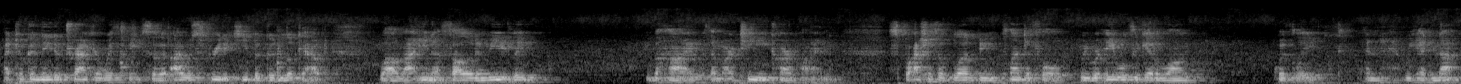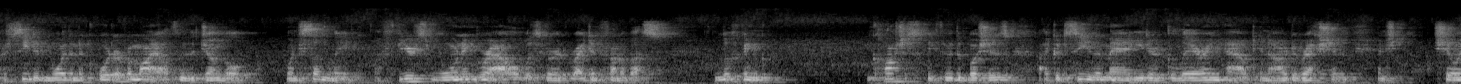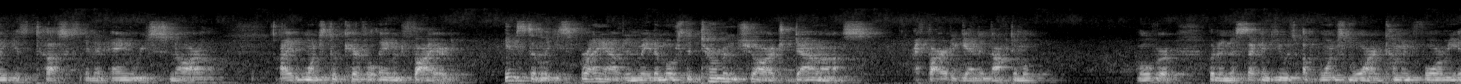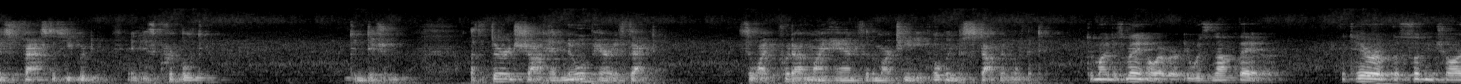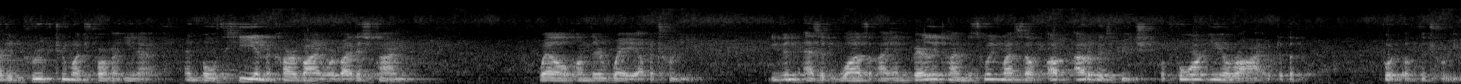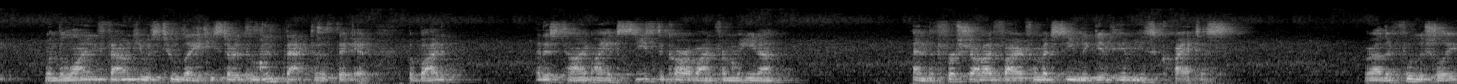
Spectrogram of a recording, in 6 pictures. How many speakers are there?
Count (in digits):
1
